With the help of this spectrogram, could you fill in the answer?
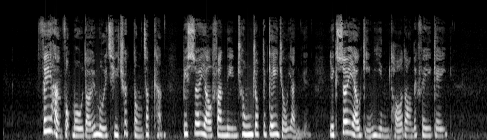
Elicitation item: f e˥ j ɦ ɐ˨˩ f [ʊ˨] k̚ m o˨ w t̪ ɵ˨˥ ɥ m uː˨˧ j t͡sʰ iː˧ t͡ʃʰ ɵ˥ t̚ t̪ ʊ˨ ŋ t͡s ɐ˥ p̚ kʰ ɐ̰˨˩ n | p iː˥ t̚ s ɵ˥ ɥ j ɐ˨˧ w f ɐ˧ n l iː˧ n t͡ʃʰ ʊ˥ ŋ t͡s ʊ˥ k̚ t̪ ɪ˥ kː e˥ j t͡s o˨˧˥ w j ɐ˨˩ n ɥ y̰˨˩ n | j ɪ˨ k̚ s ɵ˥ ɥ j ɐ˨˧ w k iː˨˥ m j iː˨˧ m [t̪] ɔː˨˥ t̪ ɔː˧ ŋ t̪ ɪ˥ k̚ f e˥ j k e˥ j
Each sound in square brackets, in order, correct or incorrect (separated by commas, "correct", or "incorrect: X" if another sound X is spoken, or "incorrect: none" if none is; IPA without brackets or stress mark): correct, incorrect: t̪ʰ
